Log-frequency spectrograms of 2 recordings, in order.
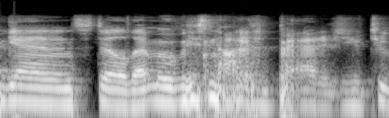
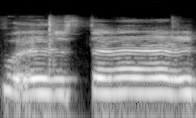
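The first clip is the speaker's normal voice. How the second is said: acted, high, pitiful blubbering, "stay" stretched; 8 semitones higher than usual. Retelling how he begged at their house, imitating pathetic crying. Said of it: "starts crying and shit, like, being all pathetic".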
